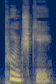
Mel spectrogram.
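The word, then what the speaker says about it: pączki: Uncle says to pronounce it punchki, a jelly-filled donut.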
